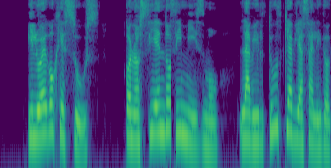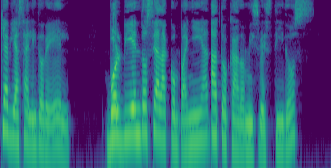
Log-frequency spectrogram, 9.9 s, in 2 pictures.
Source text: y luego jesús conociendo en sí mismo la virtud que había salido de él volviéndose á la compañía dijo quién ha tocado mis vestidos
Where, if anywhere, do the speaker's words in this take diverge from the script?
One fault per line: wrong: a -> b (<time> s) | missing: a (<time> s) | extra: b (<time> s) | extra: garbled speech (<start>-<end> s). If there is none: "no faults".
missing: en (2.6 s)
extra: que había salido (4.9 s)
missing: dijo quién (8.1 s)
